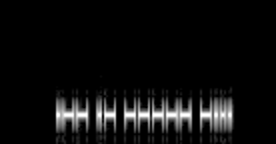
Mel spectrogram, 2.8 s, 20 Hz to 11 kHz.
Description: Morse code, heard as a keyed tone, about 34 wpm, 700 Hz. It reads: WA0B
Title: USA Call Signs - 4 Characters - Repeated 3x - 35wpm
